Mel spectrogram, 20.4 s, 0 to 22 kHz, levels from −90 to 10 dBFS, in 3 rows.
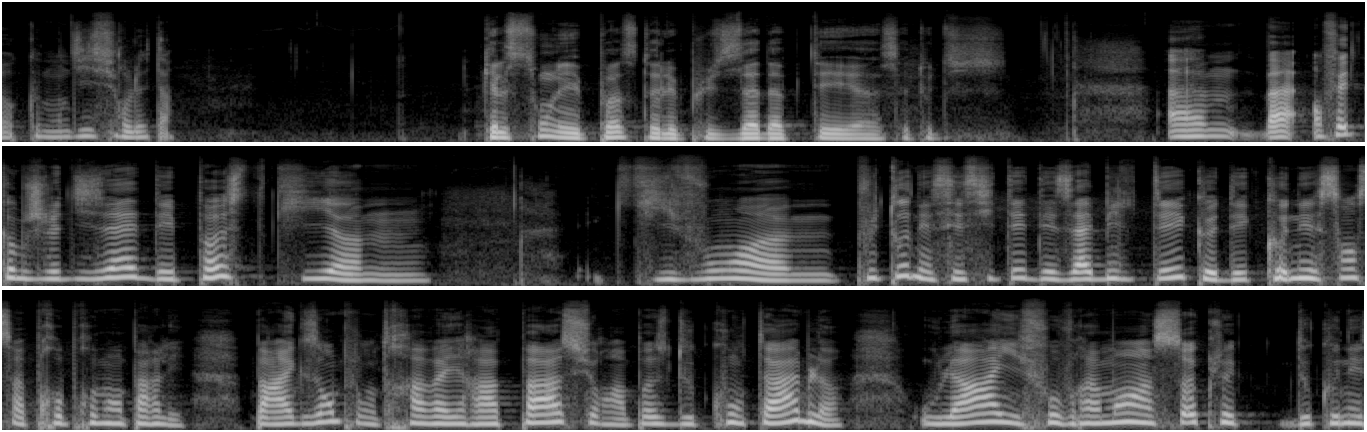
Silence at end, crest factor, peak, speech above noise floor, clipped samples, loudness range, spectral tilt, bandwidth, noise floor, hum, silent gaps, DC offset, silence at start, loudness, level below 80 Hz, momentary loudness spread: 0 s; 18 dB; -4 dBFS; 44 dB; under 0.1%; 4 LU; -6 dB/octave; 13.5 kHz; -65 dBFS; none; none; under 0.1%; 0 s; -21 LUFS; -52 dBFS; 12 LU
